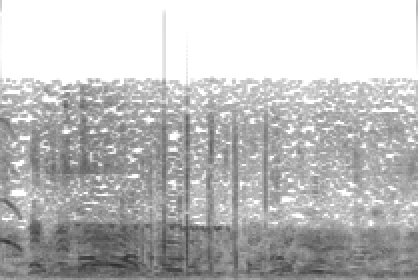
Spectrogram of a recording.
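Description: Crowd of spectators talking and shouting over one another, with a few short sharp knocks near the middle.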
